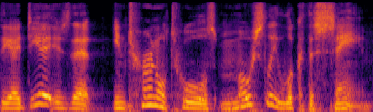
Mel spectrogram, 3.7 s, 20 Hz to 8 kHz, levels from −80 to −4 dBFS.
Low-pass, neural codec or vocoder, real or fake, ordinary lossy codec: 7.2 kHz; vocoder, 24 kHz, 100 mel bands, Vocos; fake; MP3, 48 kbps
